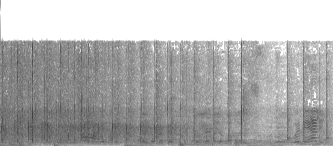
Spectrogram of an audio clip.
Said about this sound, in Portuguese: Muito poucas palmas, hein? Por favor, gente. Um pouquinho de moral, por favor.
